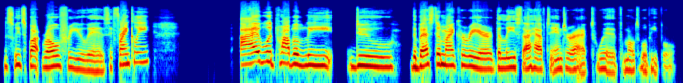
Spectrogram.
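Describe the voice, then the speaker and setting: A woman's voice: mid-range voice, measured pace, dry recording, clean studio sound. A woman hosting a podcast, speaking frankly and reflectively about herself. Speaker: podcast host. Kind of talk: candid conversational talk.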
